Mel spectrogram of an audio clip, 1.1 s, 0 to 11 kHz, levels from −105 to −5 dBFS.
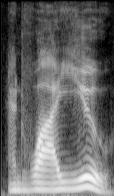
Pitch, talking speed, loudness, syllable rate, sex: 115 Hz, 155 wpm, -15 LUFS, 3.0 syllables/s, male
